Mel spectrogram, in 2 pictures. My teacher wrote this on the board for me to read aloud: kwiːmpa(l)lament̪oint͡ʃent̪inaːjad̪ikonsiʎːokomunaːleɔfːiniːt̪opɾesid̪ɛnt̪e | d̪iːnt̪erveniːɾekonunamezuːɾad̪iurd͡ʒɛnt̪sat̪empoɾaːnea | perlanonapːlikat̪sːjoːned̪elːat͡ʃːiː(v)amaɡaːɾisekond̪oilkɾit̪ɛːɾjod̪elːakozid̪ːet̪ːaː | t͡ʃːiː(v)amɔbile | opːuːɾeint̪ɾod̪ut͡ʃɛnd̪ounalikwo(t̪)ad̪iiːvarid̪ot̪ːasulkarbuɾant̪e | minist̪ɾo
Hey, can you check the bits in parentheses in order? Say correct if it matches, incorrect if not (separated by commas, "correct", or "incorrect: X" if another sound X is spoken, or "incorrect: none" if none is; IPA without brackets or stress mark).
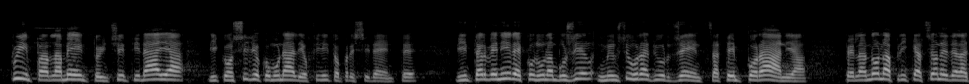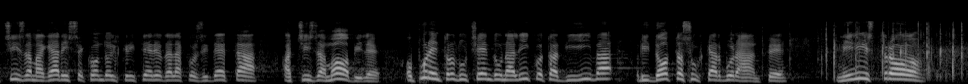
incorrect: r, incorrect: z, incorrect: z, correct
